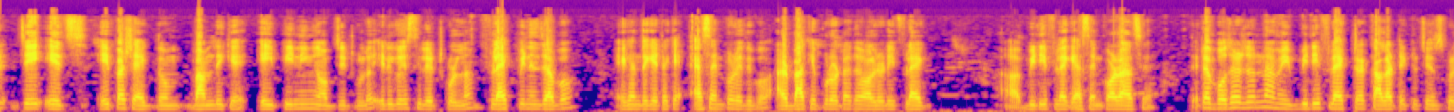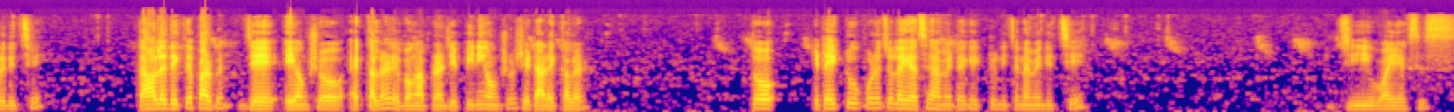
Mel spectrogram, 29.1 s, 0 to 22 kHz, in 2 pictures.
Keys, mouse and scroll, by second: 4.7-6.5 drag, 6.9-8.0 drag, 8.0-9.7 middle drag, 10.5 a, 10.9 z, 11.3-12.7 middle drag, 12.7-13.9 drag, 15.9 Tab, 16.4-17.6 middle drag, 22.2 Tab, 24.0 click, 27.8 g.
